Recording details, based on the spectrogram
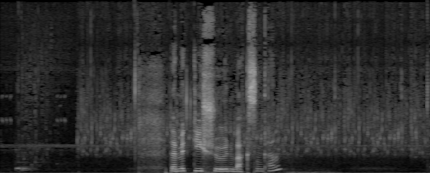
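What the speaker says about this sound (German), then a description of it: "Dann gießen wir die." A black rose is watered in the My Sims video game, a soft pouring trickle running quietly beneath a person speaking German.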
